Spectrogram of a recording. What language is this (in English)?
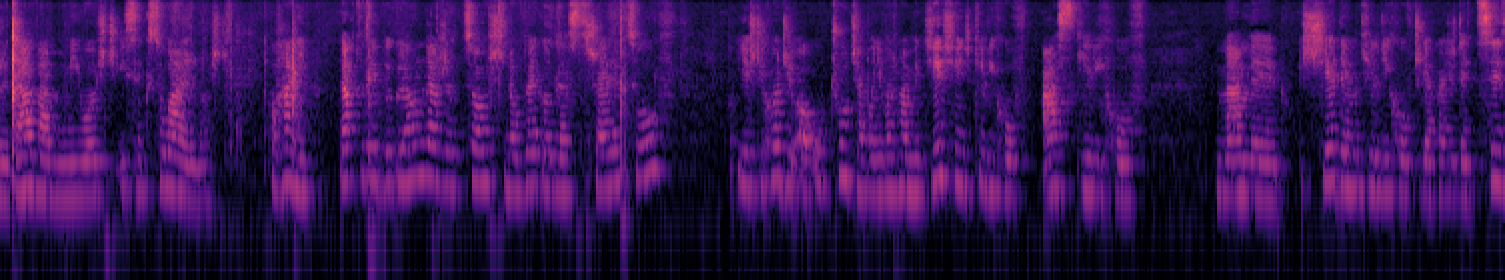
Polish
